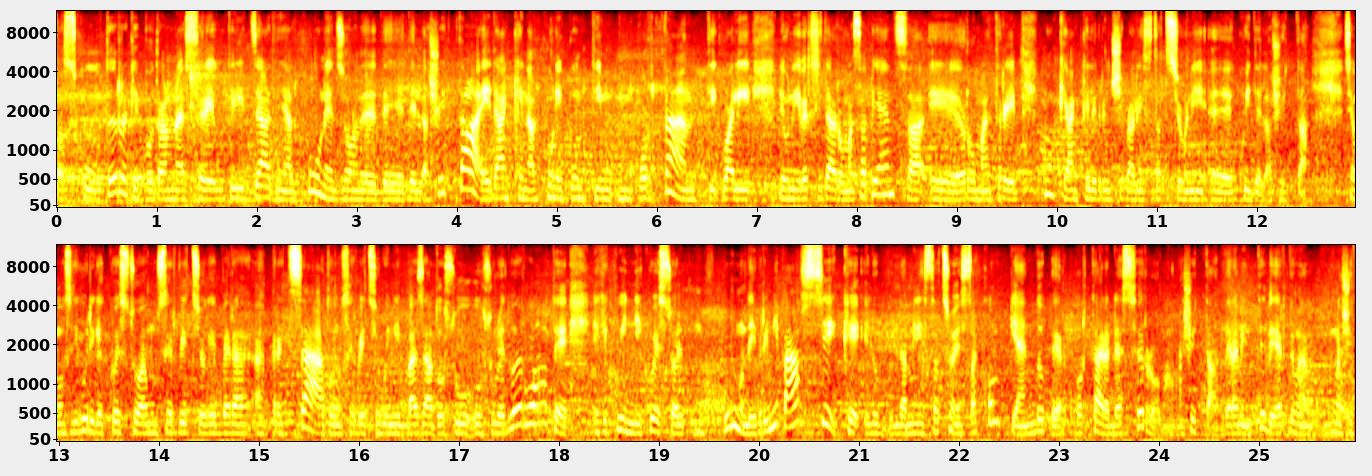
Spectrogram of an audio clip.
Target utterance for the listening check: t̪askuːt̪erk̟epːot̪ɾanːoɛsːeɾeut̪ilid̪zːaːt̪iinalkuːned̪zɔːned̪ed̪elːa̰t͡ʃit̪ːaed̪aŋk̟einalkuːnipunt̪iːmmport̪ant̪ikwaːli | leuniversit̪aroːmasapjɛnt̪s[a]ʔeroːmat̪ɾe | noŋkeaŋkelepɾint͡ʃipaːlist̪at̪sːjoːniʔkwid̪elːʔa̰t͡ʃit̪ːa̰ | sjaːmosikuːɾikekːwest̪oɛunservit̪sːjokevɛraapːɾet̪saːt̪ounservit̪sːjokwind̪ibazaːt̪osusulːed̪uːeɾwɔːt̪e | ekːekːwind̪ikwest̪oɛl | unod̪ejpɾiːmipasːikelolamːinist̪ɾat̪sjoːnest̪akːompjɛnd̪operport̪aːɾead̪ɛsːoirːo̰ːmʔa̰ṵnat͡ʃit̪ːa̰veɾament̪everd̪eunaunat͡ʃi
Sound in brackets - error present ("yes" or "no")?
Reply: no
